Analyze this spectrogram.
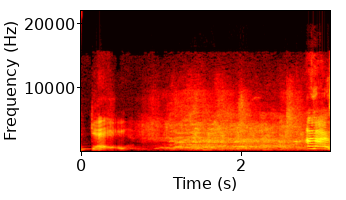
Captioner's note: laughter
